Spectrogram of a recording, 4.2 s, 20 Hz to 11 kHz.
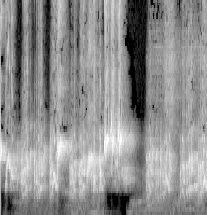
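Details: Singapore cage bird, a red-whiskered bulbul recovering its form in July 2017, delivers dense, rapid chattering warbles in a continuous stream, then a short pause before two more rich bursts.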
